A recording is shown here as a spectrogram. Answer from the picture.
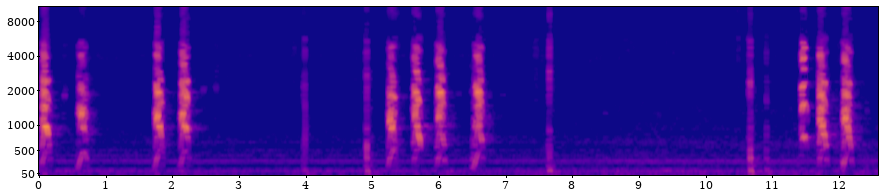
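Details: Young puppies yapping: about a dozen shrill, clipped barks in loose clusters of two to four. There are gaps of several seconds between them, with a few faint clicks and taps in the quiet spaces.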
